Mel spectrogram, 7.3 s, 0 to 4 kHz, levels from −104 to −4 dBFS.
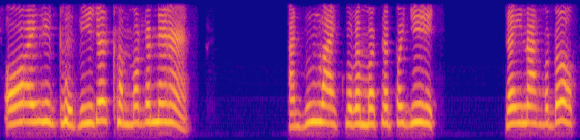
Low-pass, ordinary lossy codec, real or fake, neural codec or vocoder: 3.6 kHz; AAC, 32 kbps; fake; autoencoder, 22.05 kHz, a latent of 192 numbers a frame, VITS, trained on one speaker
